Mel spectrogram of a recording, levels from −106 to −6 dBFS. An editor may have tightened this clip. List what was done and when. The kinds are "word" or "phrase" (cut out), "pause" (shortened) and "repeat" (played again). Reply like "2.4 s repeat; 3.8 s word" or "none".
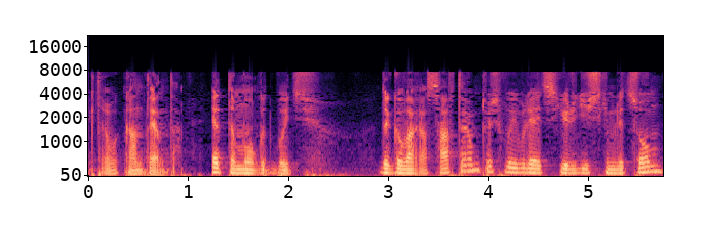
none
